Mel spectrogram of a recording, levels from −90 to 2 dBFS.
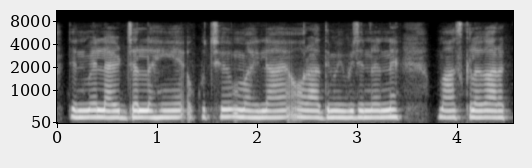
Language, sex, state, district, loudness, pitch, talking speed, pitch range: Hindi, female, Uttar Pradesh, Lalitpur, -13 LUFS, 195 Hz, 170 wpm, 195-205 Hz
